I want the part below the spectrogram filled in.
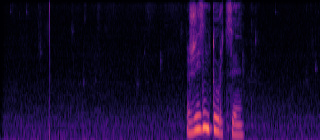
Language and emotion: Russian, neutral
